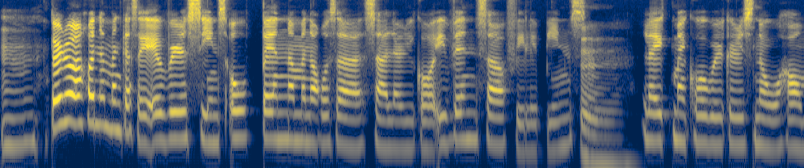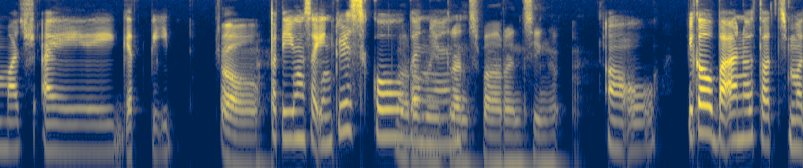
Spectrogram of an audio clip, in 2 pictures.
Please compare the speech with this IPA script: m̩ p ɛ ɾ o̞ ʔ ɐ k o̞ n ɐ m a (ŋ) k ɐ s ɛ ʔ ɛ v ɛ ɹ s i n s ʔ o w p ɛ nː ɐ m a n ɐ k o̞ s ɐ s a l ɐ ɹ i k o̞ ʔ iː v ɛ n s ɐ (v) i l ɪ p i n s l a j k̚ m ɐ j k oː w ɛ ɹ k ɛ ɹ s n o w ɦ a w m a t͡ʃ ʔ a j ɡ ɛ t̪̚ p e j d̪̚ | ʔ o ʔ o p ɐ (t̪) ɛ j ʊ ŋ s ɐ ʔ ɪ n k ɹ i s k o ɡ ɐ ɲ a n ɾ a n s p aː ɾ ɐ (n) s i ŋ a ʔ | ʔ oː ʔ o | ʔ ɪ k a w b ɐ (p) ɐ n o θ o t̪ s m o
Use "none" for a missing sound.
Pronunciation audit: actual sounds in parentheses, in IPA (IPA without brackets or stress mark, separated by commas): n, f, t̪, n, ʔ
